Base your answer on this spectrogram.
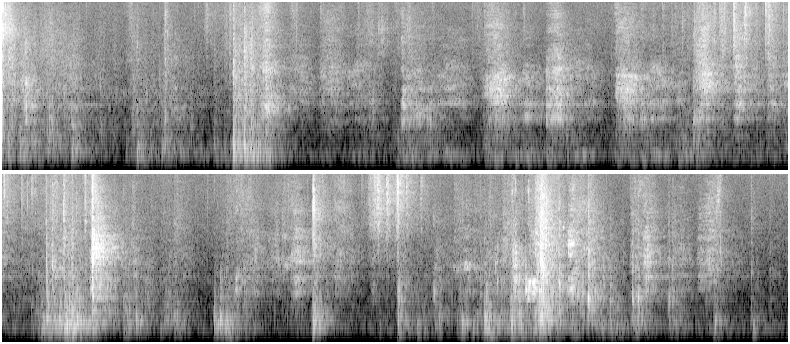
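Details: Ten-month-old male French Bulldog playing with his favorite giant yellow ball indoors; a busy run of short, broadband snuffly bursts and thin whimpers, irregular, some rising sharply at about two and six seconds, mixed with scuffing from play.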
